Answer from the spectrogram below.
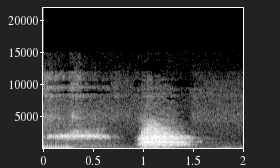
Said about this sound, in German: Ich muss einmal atmen, weil ich so doll an meinen Papa gedacht habe gerade.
